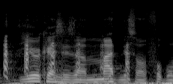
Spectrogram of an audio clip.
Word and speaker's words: Gyökeres: Gyökeres. Good. – I watched him at Coventry. He was good, yeah. – He was too good for that league. – Soft G. – Gyökeres, yeah.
